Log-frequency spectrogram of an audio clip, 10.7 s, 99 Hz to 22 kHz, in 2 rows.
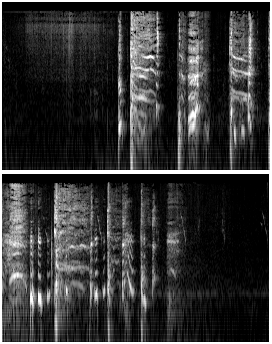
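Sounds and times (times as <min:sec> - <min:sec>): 
harsh coughing fit from cigarette smoke: 0:02.3 - 0:08.6.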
